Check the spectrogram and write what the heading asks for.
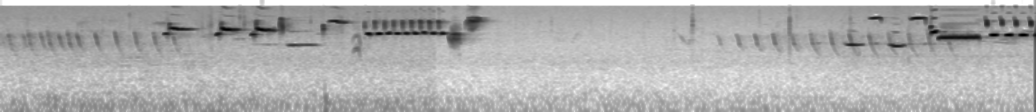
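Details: Song sparrow song in two bursts separated by a quiet pause: rapid high chirps, whistles and a buzzy trill, then a fainter series of ticks ending in buzzy notes, with low rumbling background noise throughout.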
